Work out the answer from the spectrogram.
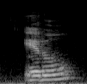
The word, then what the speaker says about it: it'll: two things going on there's a slight vowel before the L and the t is tapped so it's going to sound more like a light quick D sound let's look at those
